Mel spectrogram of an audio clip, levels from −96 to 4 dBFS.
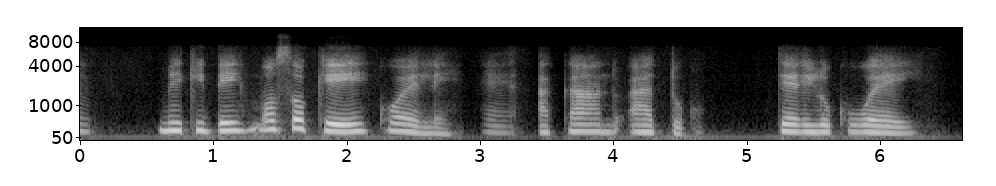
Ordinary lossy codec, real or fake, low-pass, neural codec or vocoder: Opus, 16 kbps; fake; 7.2 kHz; codec, 16 kHz, about 1 kbps, DyCAST, with the encoder's durations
